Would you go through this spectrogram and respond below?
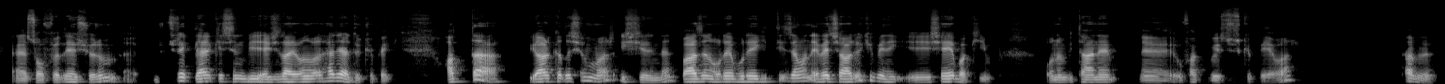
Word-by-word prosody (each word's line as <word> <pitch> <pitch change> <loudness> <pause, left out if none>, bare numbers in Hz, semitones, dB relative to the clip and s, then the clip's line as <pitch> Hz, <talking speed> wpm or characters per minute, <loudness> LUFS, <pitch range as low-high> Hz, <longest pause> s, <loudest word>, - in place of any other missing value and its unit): eee, 90 0 0
Sofya'da 100 +5 -2
yaşıyorum. 120 +5 -1
Eee, 485 - -18 0.3
sürekli 170 -5 +1
herkesin 140 -2 +1
bir 130 0 +3
evcil 120 0 +1
hayvanı 125 +1 +5
var, 135 - +1
her 160 +2 +2
yerde 105 - +3
köpek. - - -9 0.5
Hatta 130 +1 +3 0.3
bir - - -4
arkadaşım 145 +4 +2
var, 135 - -2
iş 115 +1 -6
yerinden. 105 +10 -3
Bazen 130 +2 +6
oraya 130 +1 +2
buraya 130 +1 +3
gittiği 130 0 -7
zaman 145 +1 +1
eve 145 +1 +4
çağırıyor 130 +3 +3
ki 185 -3 -7
beni, 130 -4 0
iii, 110 -1 -5
şeye 130 +4 +2
bakayım. 85 -6 -5 0.5
Onun 110 +1 -3
bir 110 - -12
tane, 115 0 +1 0.2
eee, 95 -2 -4
ufak - - -9
böyle, 95 -1 -3
süs 95 - -8
köpeği - - -9
var. - - -6 1.0
Tabii. 85 - -2
130 Hz, 170 wpm, -25 LUFS, 110-140 Hz, 1.0 s, Bazen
